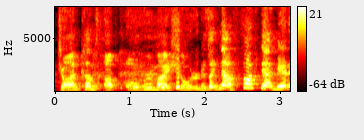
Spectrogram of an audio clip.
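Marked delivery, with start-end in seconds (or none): 2.2-3.1 very high, loud defiant yell; full-volume retold outburst; re-enacted belligerent shout. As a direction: shout it like a hothead charging into a fight. Acting out John lunging into fight.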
